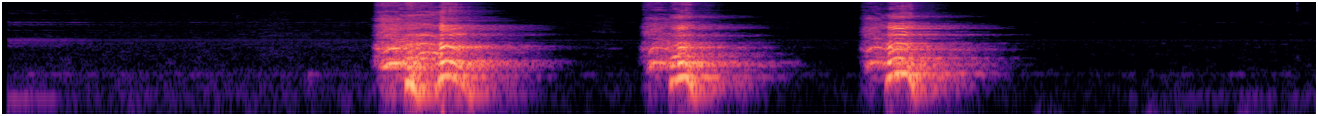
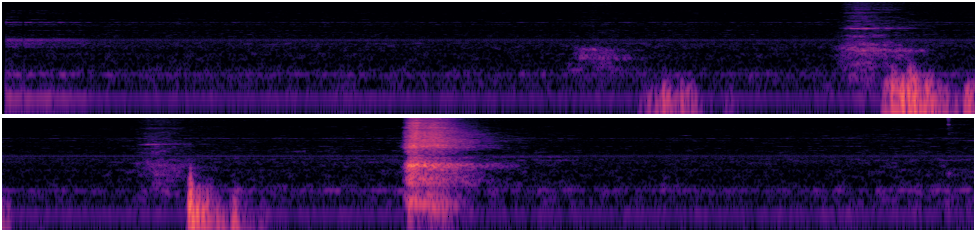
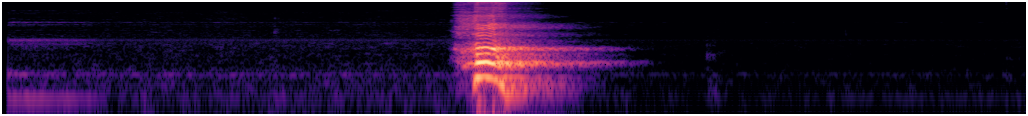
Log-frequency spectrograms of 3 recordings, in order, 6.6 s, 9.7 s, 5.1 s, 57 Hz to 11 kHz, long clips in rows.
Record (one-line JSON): {"three_cough_length": "6.6 s", "three_cough_amplitude": 32768, "three_cough_signal_mean_std_ratio": 0.33, "exhalation_length": "9.7 s", "exhalation_amplitude": 6852, "exhalation_signal_mean_std_ratio": 0.22, "cough_length": "5.1 s", "cough_amplitude": 32768, "cough_signal_mean_std_ratio": 0.18, "survey_phase": "beta (2021-08-13 to 2022-03-07)", "age": "65+", "gender": "Male", "wearing_mask": "No", "symptom_none": true, "smoker_status": "Never smoked", "respiratory_condition_asthma": false, "respiratory_condition_other": false, "recruitment_source": "REACT", "submission_delay": "0 days", "covid_test_result": "Negative", "covid_test_method": "RT-qPCR"}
